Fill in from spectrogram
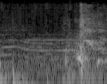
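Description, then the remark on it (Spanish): A single short sneeze bursts out, sharp and breathy, breaking an otherwise quiet stretch with a faint steady hum underneath. “Salud.”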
